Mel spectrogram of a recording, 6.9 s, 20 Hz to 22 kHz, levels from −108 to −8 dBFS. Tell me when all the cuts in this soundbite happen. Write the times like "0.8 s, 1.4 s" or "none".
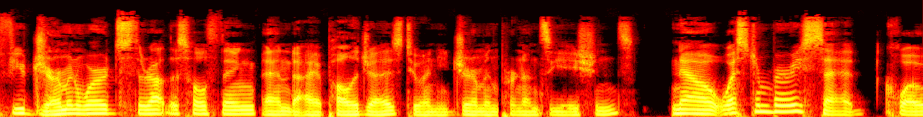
3.7 s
